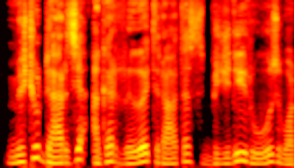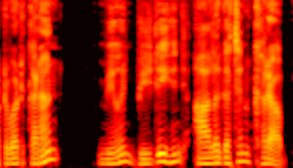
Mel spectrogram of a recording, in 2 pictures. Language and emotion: Kashmiri, fearful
